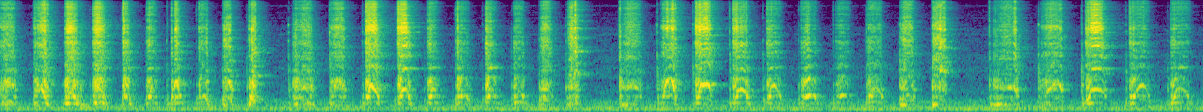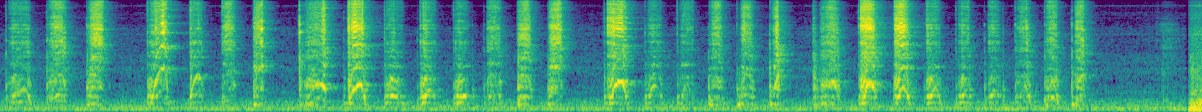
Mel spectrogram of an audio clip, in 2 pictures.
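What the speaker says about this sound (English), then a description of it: "just check the underside to see if I feel a burr or some sharp metal left there, and just file that down" Steady, rhythmic rasping of a metal file stroking along the edge of an intaglio printing plate, each pass a close, dry scrape repeated in quick even succession with brief pauses between runs.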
